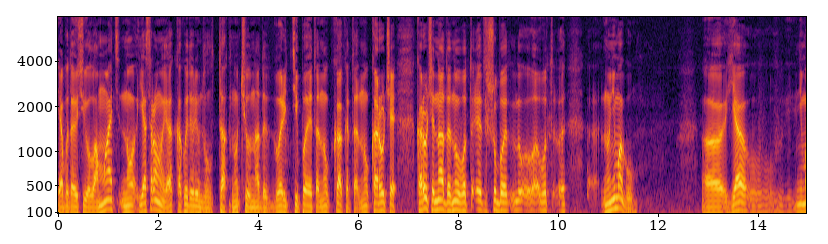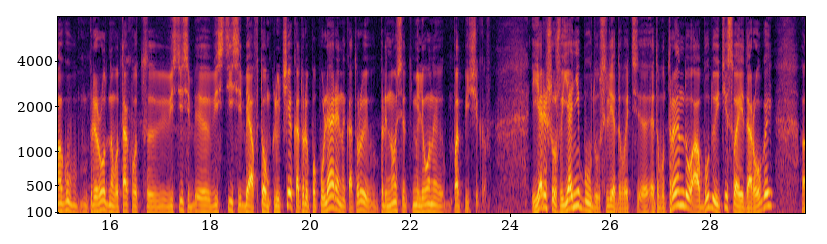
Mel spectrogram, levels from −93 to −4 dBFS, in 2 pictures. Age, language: 60-79, Russian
